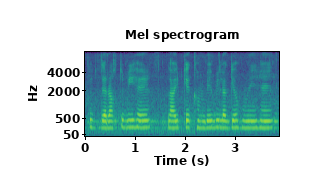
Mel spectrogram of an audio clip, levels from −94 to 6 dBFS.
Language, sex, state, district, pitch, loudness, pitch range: Hindi, female, Himachal Pradesh, Shimla, 210 Hz, -17 LUFS, 205-215 Hz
